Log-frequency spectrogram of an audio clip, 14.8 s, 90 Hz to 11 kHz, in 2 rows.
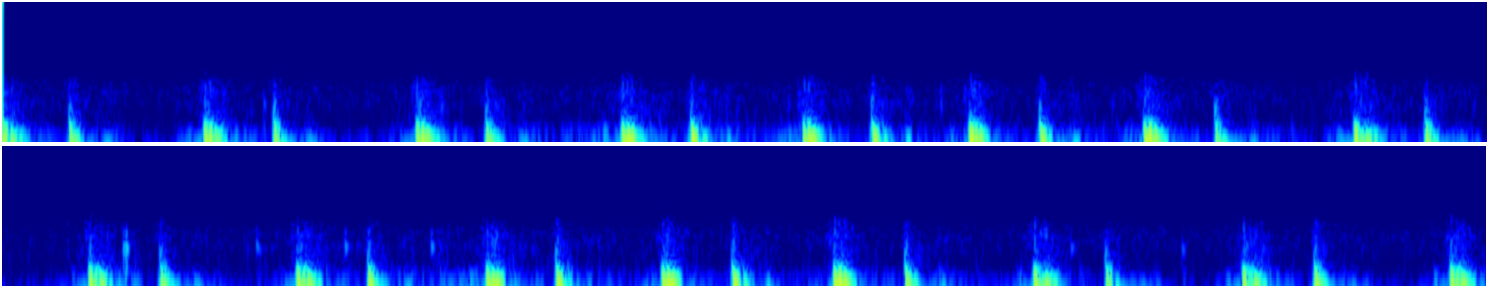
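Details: Adult male heart auscultated with a stethoscope, recorded partly sitting at a desk and partly lying in bed: clear, regular lub-dub about 60 a minute, no extra sounds between beats; normal heart sounds.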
